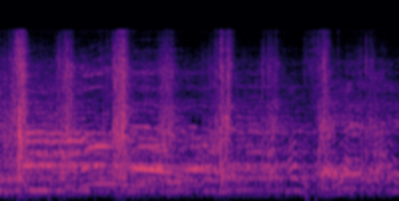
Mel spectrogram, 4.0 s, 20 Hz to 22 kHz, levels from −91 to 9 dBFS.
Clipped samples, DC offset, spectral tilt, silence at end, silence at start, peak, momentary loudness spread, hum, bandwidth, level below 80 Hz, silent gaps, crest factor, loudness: under 0.1%; under 0.1%; 0 dB/octave; 0 s; 0 s; -12 dBFS; 10 LU; none; 12 kHz; -86 dBFS; none; 26 dB; -36 LUFS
